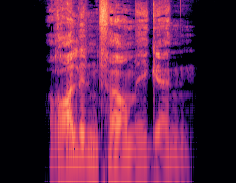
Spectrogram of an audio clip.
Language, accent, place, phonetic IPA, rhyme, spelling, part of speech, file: German, Germany, Berlin, [ˈʁɔlənˌfœʁmɪɡn̩], -ɔlənfœʁmɪɡn̩, rollenförmigen, adjective, De-rollenförmigen.ogg
- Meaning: inflection of rollenförmig: 1. strong genitive masculine/neuter singular 2. weak/mixed genitive/dative all-gender singular 3. strong/weak/mixed accusative masculine singular 4. strong dative plural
